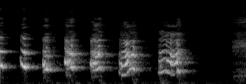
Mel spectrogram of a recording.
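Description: A woman laughing heartily in a quick run of about eight ha-ha bursts, four or five a second, trailing off near the end. It is deliberate, self-prompted laughter in a laughter exercise.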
